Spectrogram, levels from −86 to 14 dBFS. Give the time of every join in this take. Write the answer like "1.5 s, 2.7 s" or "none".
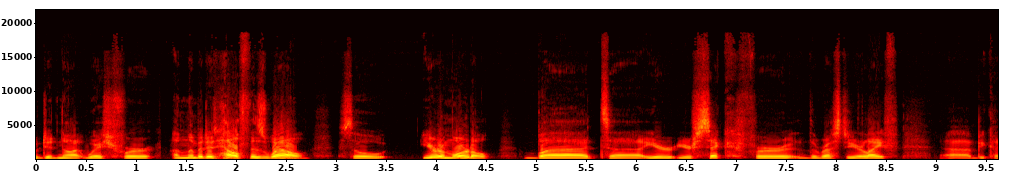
none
